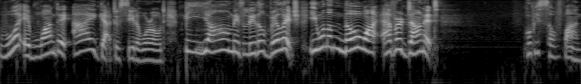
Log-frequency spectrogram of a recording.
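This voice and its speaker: A woman with a Chinese accent speaks fairly slowly in a high, animated voice. Her pitch swings very widely. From southeastern China, small mountain town. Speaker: storyteller, entrepreneur. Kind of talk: live storytelling performance. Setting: stage with audience.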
